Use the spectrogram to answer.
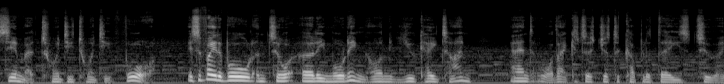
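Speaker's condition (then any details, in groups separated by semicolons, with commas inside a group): No condition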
